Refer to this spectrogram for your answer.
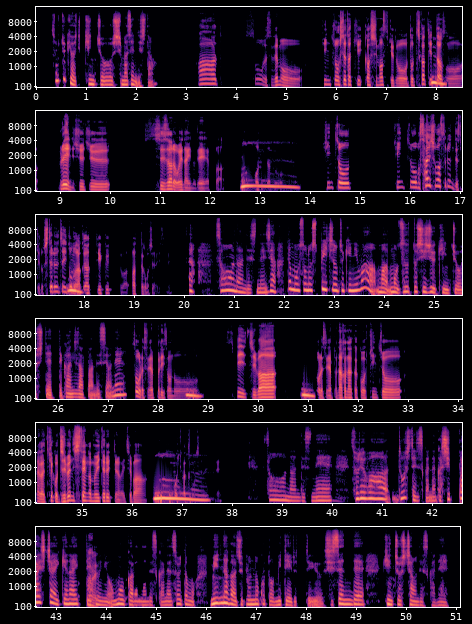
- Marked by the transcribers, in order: none
- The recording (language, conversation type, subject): Japanese, advice, 人前で話すときに自信を高めるにはどうすればよいですか？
